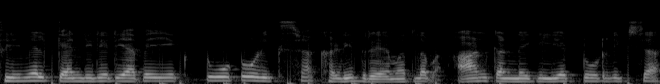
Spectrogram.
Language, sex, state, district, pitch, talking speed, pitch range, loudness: Hindi, male, Uttar Pradesh, Hamirpur, 150 Hz, 165 wpm, 140-160 Hz, -33 LUFS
